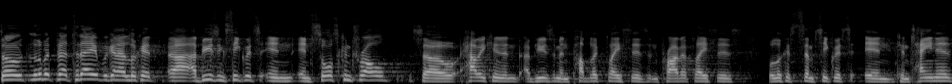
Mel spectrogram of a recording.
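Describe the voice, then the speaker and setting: In a New Zealand accent, a man with a fairly high pitch talks at a very fast pace with lively intonation. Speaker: security researcher. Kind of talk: conference talk.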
